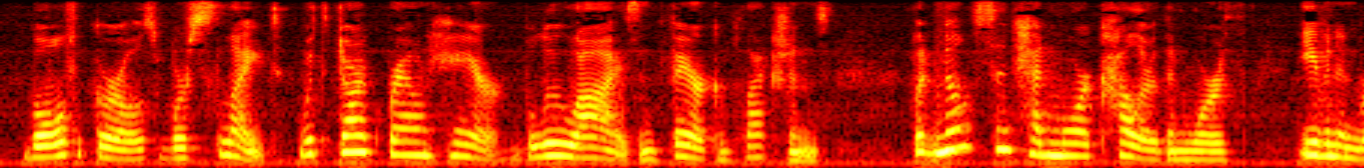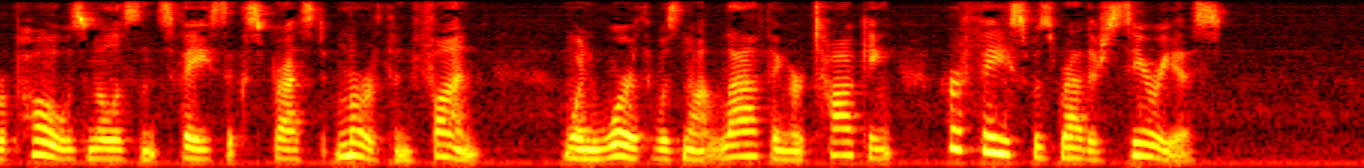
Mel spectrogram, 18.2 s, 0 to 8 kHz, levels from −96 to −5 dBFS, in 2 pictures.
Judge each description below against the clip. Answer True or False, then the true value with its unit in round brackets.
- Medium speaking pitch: False (195 Hz)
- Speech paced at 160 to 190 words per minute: False (135 wpm)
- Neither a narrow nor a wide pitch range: False (5.8 semitones)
